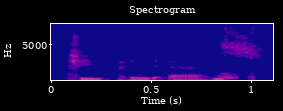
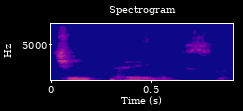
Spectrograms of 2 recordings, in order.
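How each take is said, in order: First: The final S is spoken as a letter name. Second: The final S is spoken as a plural ending. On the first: The speaker calls it wrong. "I think you read it out as G P S" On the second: The speaker calls it right. "We'd say it as G Ps. ... So it's like the plural"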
